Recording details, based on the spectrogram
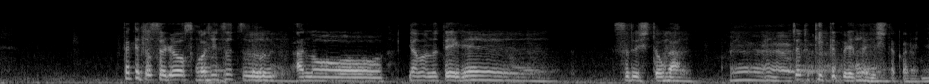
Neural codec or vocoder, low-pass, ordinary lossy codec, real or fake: codec, 16 kHz, 2 kbps, FunCodec, trained on Chinese and English, 25 frames a second; 7.2 kHz; none; fake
